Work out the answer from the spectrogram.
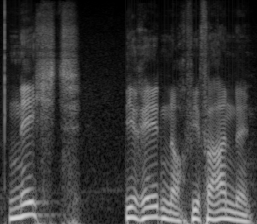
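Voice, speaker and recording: A man's voice: mid-range voice, lively intonation, unhurried, very noisy. A man playing a captured character in a roleplay, pleading and stammering nervously. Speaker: roleplay player as captured agent.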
